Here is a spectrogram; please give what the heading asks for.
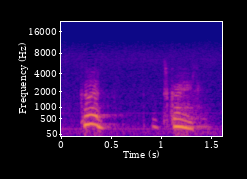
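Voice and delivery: unenthusiastic, not very excited. Answering a plan to sail for the weekend: not very excited. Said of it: "You don't sound very excited".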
